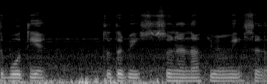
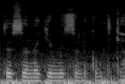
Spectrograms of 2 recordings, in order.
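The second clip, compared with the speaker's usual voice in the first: usual speaking voice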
